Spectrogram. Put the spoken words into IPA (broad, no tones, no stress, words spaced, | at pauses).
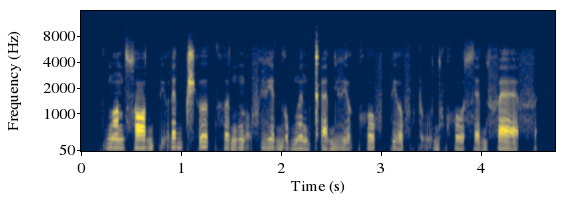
d̪ɔ̃dsɔdpʲo̰ ɾɪdt͡ʃʼɯt̪ʰɯd n̪o̰fvʲɛd̪ubɛ̃d kʼɛdvʲokʰufpʲof ʈṵdkʰusɪd fɛf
